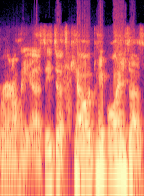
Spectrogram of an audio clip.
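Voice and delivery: high, breathless fanboy gushing; mock the fans gushing; excited fanboy. Mocking fans praising brutal Batman.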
